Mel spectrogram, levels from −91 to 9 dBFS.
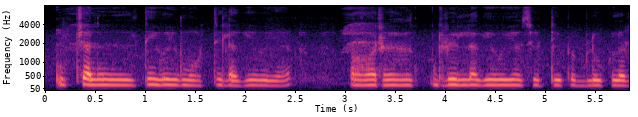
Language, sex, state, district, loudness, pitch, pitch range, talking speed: Hindi, female, Jharkhand, Jamtara, -21 LUFS, 185 Hz, 180-190 Hz, 155 wpm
